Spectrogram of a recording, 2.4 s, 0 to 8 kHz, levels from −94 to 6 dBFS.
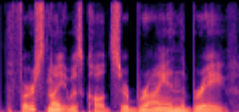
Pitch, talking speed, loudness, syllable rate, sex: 135 Hz, 225 wpm, -18 LUFS, 4.7 syllables/s, male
